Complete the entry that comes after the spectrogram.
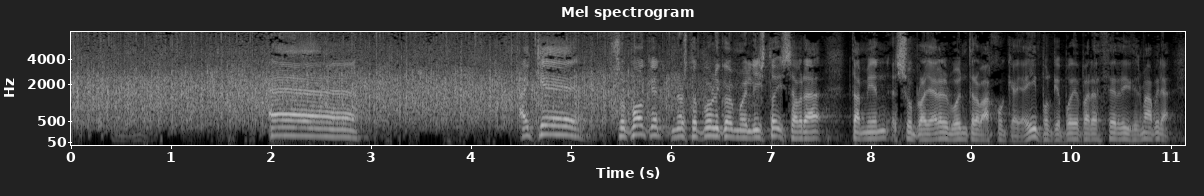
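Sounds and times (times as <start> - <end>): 
studio audience applause: 0.0 - 7.0
speech: 2.0 - 3.0, 4.5 - 11.1.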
